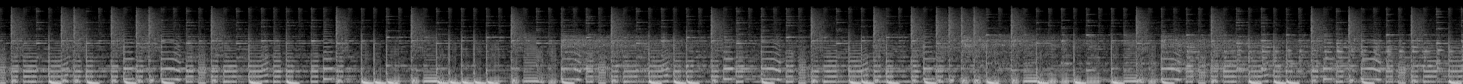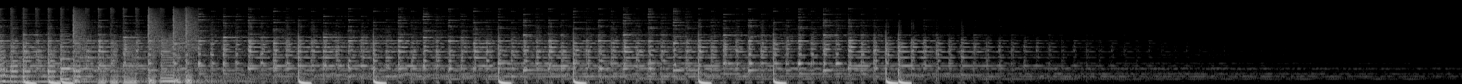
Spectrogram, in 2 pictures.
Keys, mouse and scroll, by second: 8.5 click, 12.5-14.0 drag, 17.5 click, 20.0 click, 22.7 click, 24.1 click, 25.4 click, 29.1 click.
